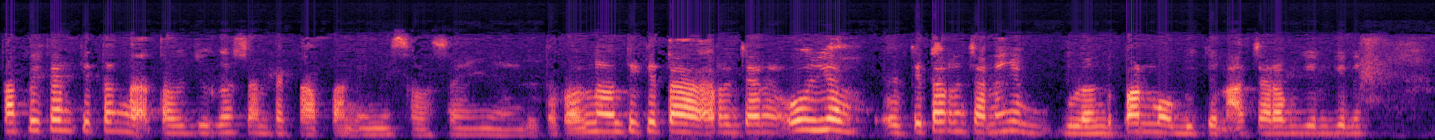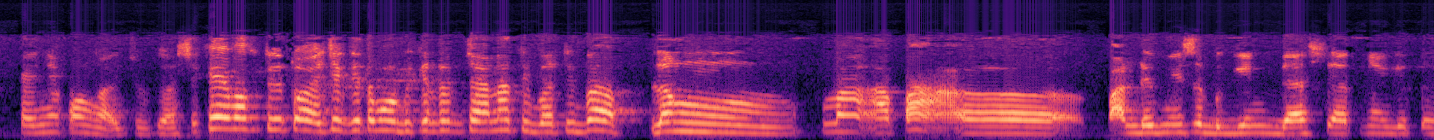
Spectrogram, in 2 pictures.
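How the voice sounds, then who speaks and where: A woman's fairly high, somewhat breathy voice at a very fast pace with lively intonation. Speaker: dancer and lecturer. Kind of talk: casual interview chat. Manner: hesitant, many fillers.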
